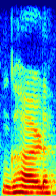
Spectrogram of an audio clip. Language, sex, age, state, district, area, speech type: Hindi, female, 18-30, Bihar, Vaishali, rural, read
